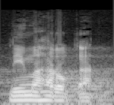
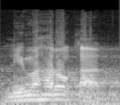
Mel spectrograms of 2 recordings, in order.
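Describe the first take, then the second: Both takes have the same delivery.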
